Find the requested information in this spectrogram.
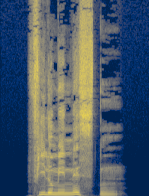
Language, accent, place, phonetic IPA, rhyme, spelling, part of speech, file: German, Germany, Berlin, [fɪlumeˈnɪstn̩], -ɪstn̩, Phillumenisten, noun, De-Phillumenisten.ogg
- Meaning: inflection of Phillumenist: 1. genitive/dative/accusative singular 2. nominative/genitive/dative/accusative plural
